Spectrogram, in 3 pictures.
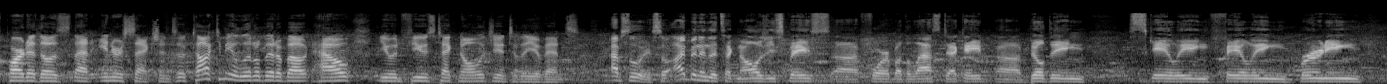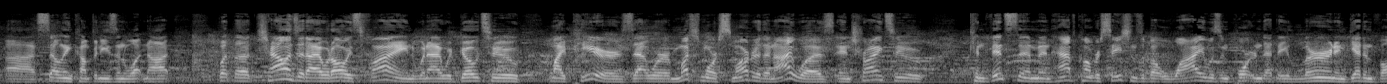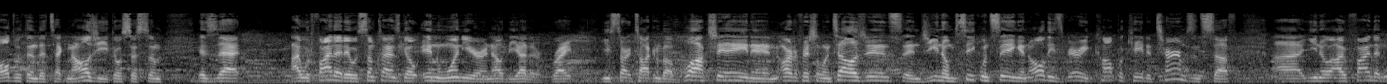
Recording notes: We’re at the Edmonton Unlimited Open House, and we’re speaking to a lot of incredible entrepreneurs.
